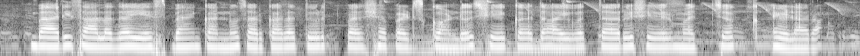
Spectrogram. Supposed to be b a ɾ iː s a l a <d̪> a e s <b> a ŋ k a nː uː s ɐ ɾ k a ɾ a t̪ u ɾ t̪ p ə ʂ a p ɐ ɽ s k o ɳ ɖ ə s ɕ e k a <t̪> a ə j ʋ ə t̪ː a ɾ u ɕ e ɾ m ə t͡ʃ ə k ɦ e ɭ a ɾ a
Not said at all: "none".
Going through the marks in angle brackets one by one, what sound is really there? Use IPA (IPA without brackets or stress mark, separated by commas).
d̪, b, d̪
